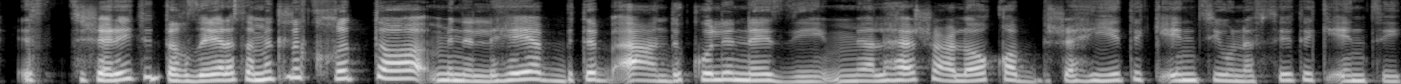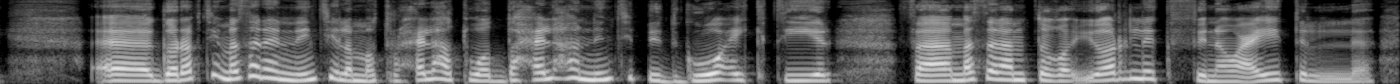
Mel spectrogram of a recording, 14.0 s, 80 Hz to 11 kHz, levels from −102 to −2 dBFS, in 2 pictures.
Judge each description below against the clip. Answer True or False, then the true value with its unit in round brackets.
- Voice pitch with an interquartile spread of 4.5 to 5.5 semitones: False (3.2 semitones)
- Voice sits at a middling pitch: False (240 Hz)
